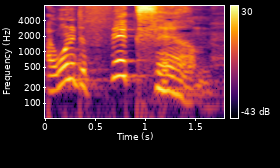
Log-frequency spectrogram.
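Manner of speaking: FIX stretched out slowly with force; slow, drawn-out stress on FIX; emphatic confession. Real, not acted. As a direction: lean hard and long on FIX. Preacher stresses her confession.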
